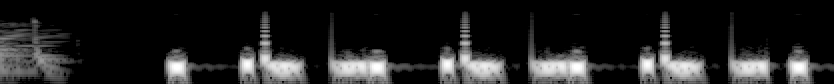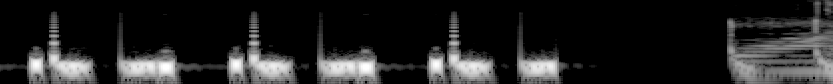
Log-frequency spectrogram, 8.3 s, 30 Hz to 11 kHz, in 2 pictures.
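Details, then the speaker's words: Tricuspid stenosis murmur, heartbeat near 60/min, each beat followed by a low rumble; best heard at the base of the xiphoid process, radiating slightly rightward. "шум при нозе трёхстворчатого клапана лучше всего выслушивается в области основания мечевидного отростка и немного проводится вправо"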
